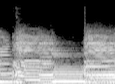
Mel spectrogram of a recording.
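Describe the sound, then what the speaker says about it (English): Electric guitar played through an EWS Brute Drive distortion pedal set at the low end of its gain, giving a crunchy, harmonically rich sustained tone that holds steady and then swells again near the end. "at the low end of the gain range here, you're going to see that we still have a fair amount of crunch happening"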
